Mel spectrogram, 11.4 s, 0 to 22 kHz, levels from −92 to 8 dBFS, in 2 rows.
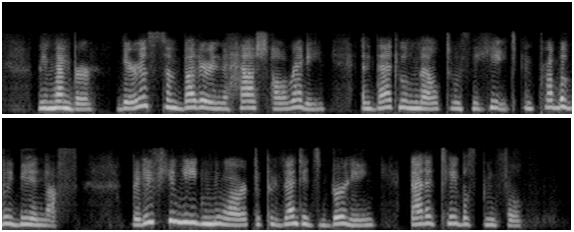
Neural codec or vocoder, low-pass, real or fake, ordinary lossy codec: codec, 16 kHz, 1 kbps, FreqCodec, smaller model; 7.2 kHz; fake; Opus, 32 kbps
